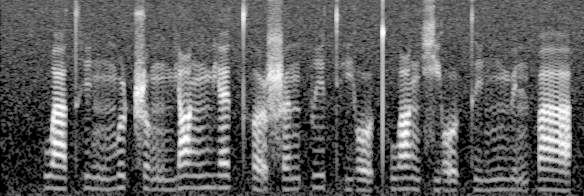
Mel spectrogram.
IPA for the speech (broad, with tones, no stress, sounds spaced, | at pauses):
k w ä˧˥ t̪ʰ ḭ˨˩ ŋ m u˥˩ ʈ͡ʂ ʊ̰˨˩ ŋ m j ɑ˥ ŋ m j ɛ˥˩ t̪ʰ ɤ̰˨˩ ʂ ə˧˥ n p i˥ t̪ʰ j o̰˨˩ ʊ̯ t̪ʰ w ɑ˥˩ ŋ ɕ j o̰˨˩ ʊ̯ t̪ i˧˥ ŋ m y̰˨˩ n p ä˥˩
